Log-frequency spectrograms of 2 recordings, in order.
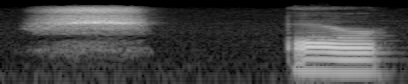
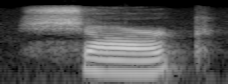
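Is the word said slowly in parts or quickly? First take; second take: slowly; quickly. First: It is said slowly, split into parts. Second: It is said quickly as one word.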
